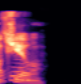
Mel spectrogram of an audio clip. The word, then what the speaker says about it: Macchio: Maggio. – Macchio.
